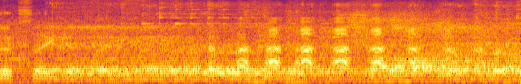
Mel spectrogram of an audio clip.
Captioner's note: laughter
